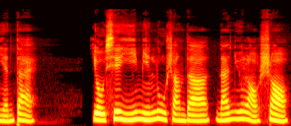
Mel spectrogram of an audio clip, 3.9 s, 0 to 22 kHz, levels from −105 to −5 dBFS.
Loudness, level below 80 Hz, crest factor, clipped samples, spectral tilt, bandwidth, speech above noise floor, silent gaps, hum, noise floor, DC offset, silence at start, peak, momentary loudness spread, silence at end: -24 LUFS; -62 dBFS; 16 dB; under 0.1%; -5.5 dB/octave; 14 kHz; 50 dB; 1.15-1.20 s; none; -73 dBFS; under 0.1%; 0 s; -8 dBFS; 7 LU; 0.05 s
